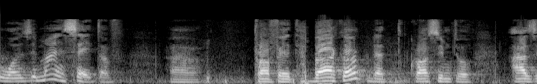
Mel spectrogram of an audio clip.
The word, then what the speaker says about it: Habakkuk: Habakkuk, I know some people pronounce Habakkuk, but Habakkuk.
